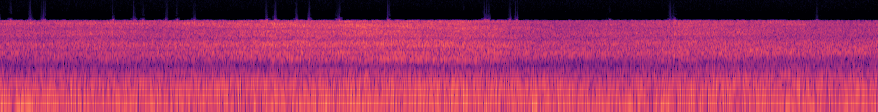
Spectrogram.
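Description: Steady road traffic on a city street, cars and buses going by as a continuous rush with a deep rumble underneath and no single event standing out.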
